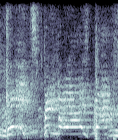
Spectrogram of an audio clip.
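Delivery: high, slow shouting horse. Pretend. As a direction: call out slowly like a distraught horse. Horse voiced in photo.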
